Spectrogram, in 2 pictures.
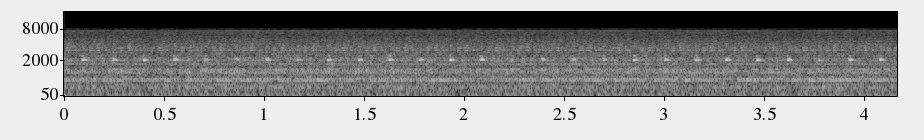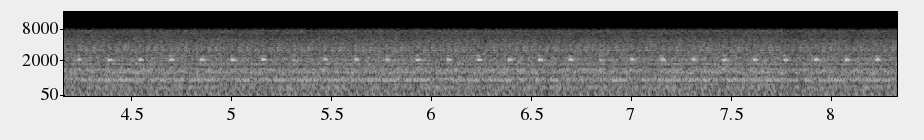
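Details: VX19 engine right after start-up: a light, sharp, steady tick about twice a second over the idle, an even top-end tapping noise.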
